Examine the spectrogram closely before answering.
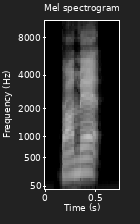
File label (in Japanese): "ダメ", 相づち・反応系【ネガティブ】; ASMR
